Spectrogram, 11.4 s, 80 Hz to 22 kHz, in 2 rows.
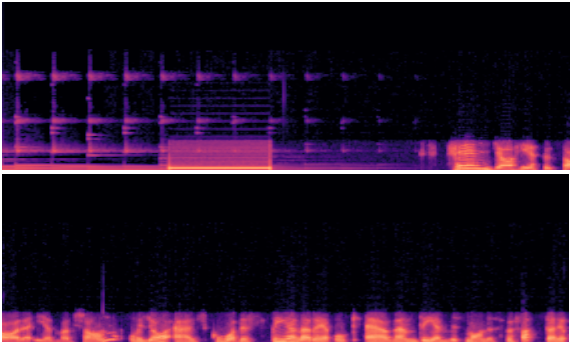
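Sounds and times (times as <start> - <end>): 
telephone dial tone while calling: 1.7 - 2.7
speech: 4.5 - 11.3.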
